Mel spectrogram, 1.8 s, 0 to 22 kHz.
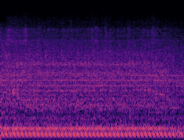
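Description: Exhaust of a 2017 Mercedes-Benz A45 AMG at idle, a close, steady burble with a rapid, even pulsing rhythm and a rough, crackly texture, with no talking.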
